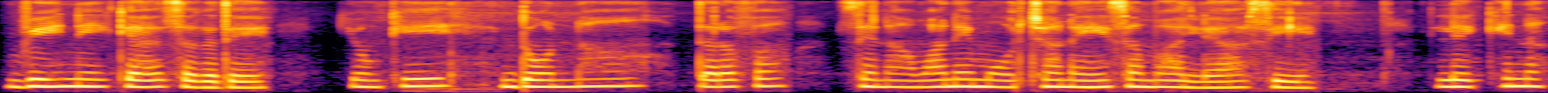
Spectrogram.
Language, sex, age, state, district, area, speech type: Punjabi, female, 30-45, Punjab, Shaheed Bhagat Singh Nagar, rural, spontaneous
